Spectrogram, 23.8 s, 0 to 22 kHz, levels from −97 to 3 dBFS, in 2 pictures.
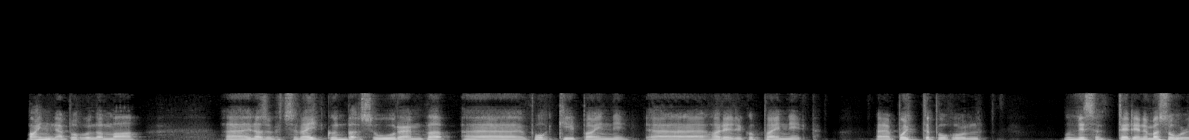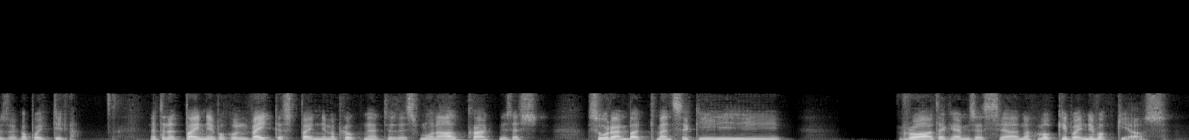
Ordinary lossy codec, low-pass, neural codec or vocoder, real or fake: none; none; codec, 16 kHz, 1.1 kbps, Voila-Tokenizer; fake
